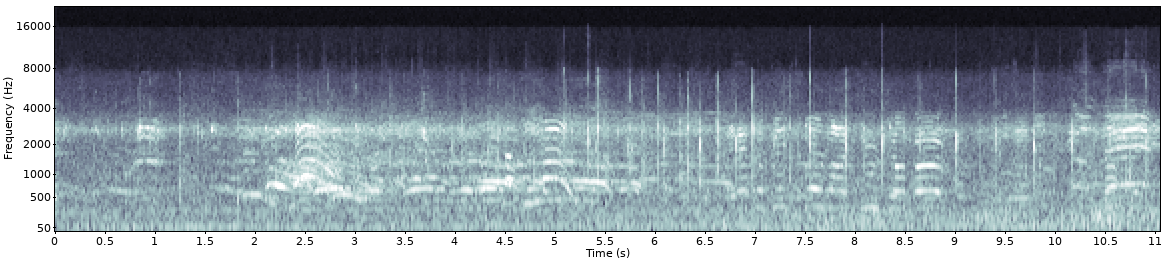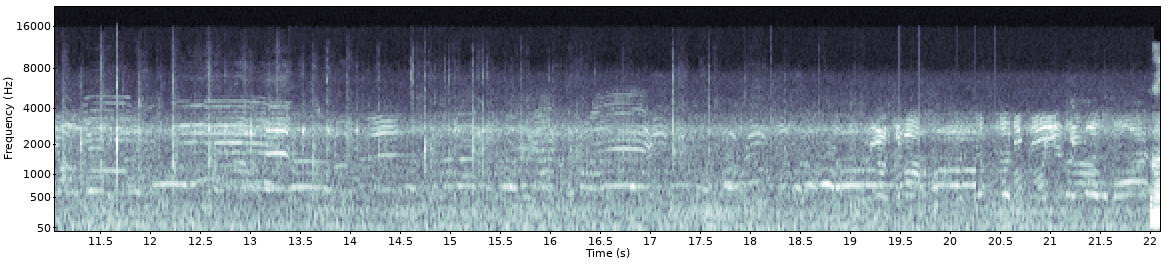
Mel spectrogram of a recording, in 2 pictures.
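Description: Live court sound at an outdoor college tennis match: distant voices of players and people around the courts, with scattered sharp clicks of ball strikes and footwork.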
